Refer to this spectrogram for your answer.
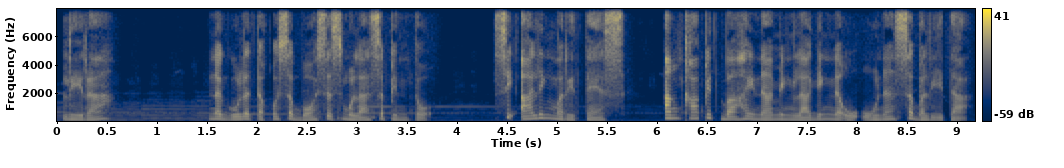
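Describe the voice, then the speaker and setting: A woman narrating a dramatic first-person audiobook story in an emotive, deliberate manner. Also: low voice, animated, no echo, soft background music.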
